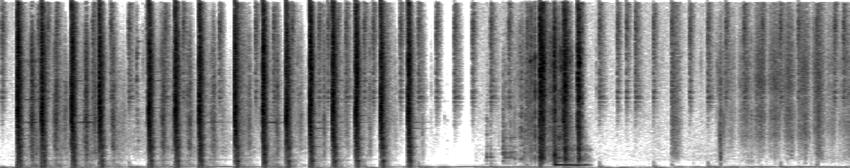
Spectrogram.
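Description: A rapid run of gunshots, about five a second, over roughly the first four seconds, on top of hip hop music with a steady bass line; a single loud burst follows a little after five seconds.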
